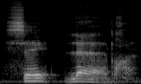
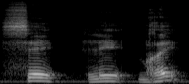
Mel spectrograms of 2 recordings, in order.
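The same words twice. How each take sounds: First: "célèbre" with the second E opened to "eh"; accent grave pronunciation. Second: "Célébrer" with closed "ay" sounds on each E; accent aigu pronunciation. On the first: French teacher showing how the accent changes, open-E "célèbre". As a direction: say "célèbre" in two parts, closed "ay" then open "eh". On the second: French teacher showing how the accent changes, slow closed-E "Célébrer". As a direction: say "Célébrer" very slowly, syllable by syllable, closed E. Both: Shown as a demonstration. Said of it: "Look at how the accent on the E changes".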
